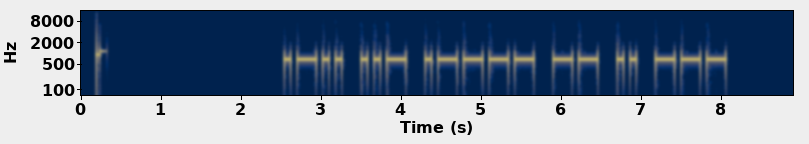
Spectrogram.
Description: Morse code, heard as a keyed tone, about 15 wpm, 700 Hz. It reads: LU1MIO
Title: DXCC-100 Call Signs - 6 Characters - 15wpm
